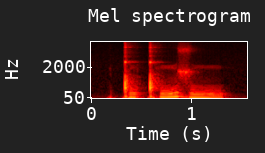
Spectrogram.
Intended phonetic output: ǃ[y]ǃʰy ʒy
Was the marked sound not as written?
no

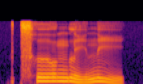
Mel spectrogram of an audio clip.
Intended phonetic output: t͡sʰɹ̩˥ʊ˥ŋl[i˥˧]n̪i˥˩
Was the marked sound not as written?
yes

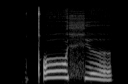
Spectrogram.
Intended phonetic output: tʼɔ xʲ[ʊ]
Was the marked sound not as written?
yes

